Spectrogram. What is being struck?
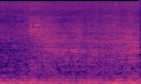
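Nothing is struck.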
